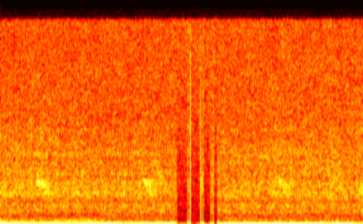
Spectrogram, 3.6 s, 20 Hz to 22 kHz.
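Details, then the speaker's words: 1998 VW GTI VR6 with a Magnaflow exhaust, driving: deep, even exhaust rumble with a smooth steady drone and a brief dip midway; the engine runs fine. "can hear the magnaflow exhaust"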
